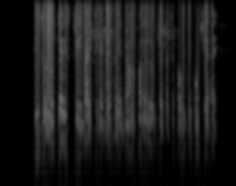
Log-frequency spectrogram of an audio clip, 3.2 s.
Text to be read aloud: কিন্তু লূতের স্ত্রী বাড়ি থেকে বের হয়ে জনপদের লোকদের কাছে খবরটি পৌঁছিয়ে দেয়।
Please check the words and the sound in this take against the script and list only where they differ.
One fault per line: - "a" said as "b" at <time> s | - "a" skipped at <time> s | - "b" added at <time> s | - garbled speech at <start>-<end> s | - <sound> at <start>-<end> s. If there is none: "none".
none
